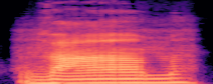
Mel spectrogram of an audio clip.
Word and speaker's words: VAM: If you sit in your mind's eye, you think of the color orange, and you repeat the words Vam, Vam, Vam, Vam, Vam, Vam, V-A-M, Vam.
